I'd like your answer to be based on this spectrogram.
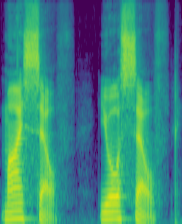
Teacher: with those sorts of pronouns, myself, yourself, himself, it's self or selves that ends up being stressed.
